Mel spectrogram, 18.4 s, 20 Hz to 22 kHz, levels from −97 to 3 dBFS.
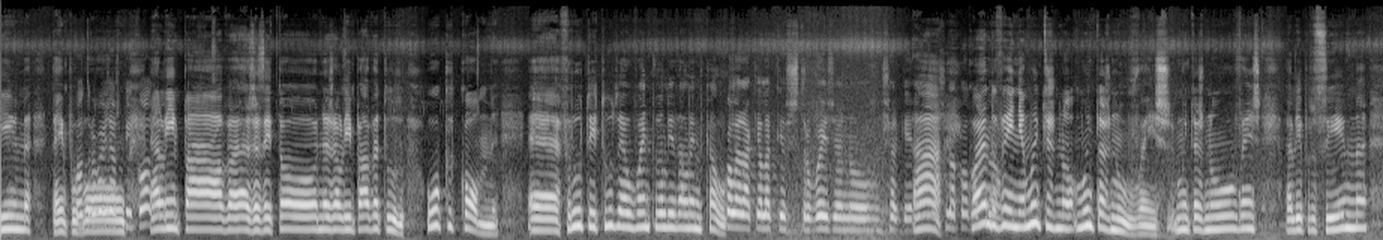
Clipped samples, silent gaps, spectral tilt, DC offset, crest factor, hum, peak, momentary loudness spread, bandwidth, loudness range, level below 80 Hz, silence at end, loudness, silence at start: under 0.1%; none; -5.5 dB/octave; under 0.1%; 12 dB; none; -4 dBFS; 7 LU; 17.5 kHz; 2 LU; -54 dBFS; 0 s; -16 LUFS; 0 s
